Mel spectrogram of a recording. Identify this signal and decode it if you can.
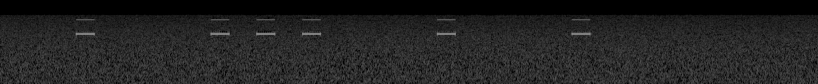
Beep code, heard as a piezo beeper, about 4150 Hz. 1-3-1-1. In Phoenix BIOS tables: memory refresh test failure.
